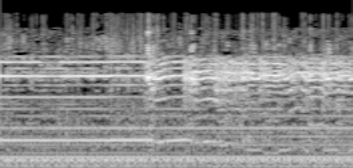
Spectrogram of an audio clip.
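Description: Electric guitar and electric piano playing live blues on a cheap tape recording. The guitar bends up into a note and holds it for about a second over the piano backing.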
